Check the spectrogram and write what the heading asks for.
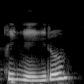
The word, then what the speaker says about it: Pinheiro: After Peter, we have Pinheiro. It's a Iberian username. In Spain, it's pronounced like peanut or pineiro.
